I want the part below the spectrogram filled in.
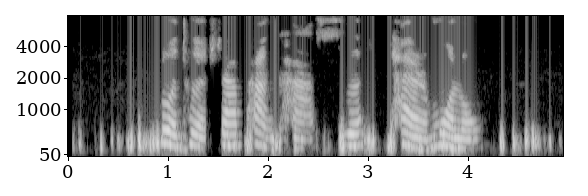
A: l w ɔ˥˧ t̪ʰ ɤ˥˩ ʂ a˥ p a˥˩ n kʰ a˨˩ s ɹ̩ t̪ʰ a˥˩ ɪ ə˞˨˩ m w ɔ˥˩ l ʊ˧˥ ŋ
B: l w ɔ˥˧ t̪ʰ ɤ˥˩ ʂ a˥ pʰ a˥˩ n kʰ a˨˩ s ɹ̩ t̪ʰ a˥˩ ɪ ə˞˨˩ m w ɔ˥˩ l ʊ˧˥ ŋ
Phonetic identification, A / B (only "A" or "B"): B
